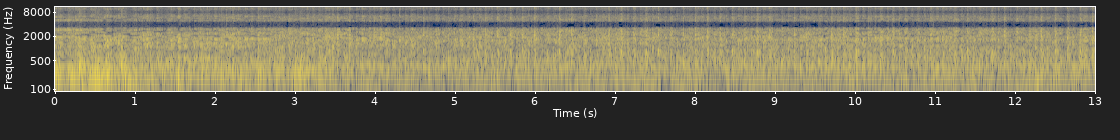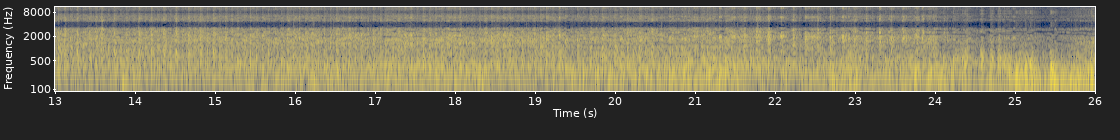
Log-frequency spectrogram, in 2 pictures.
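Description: Roller coaster chain lift hauling the car up the lift hill: a steady, rapid mechanical clatter of chain and track clicks, heard from inside the car. Near the end it dips and turns uneven as the car crests the top.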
